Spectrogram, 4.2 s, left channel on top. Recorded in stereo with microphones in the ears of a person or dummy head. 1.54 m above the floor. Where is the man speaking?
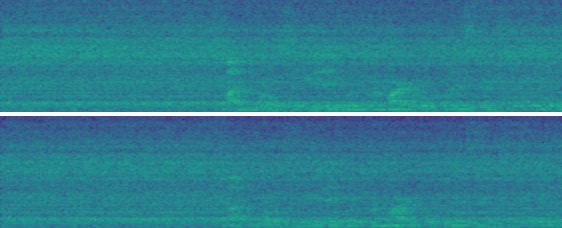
80° left, 5 m.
